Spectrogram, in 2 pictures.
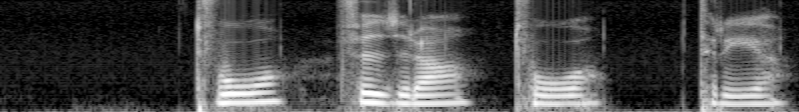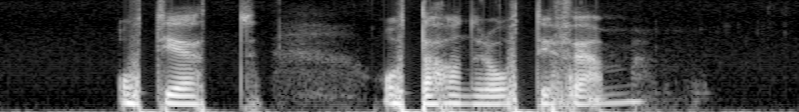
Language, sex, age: Swedish, female, 42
